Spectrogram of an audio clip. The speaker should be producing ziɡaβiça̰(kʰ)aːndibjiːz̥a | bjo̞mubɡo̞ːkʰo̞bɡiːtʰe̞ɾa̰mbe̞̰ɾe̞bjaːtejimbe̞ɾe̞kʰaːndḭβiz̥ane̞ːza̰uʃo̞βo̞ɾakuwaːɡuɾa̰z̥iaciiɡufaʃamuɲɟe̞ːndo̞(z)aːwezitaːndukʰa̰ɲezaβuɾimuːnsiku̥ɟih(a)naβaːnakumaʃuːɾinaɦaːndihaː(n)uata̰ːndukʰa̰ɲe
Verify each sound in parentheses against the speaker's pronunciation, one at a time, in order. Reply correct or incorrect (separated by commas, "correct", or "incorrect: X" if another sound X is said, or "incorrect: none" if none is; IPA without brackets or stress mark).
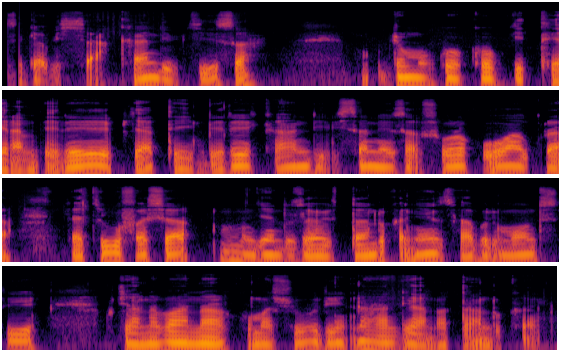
correct, correct, correct, correct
